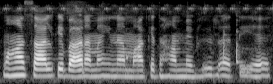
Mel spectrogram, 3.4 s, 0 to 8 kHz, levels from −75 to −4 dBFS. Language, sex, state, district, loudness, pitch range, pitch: Hindi, female, Madhya Pradesh, Umaria, -18 LUFS, 185-205 Hz, 195 Hz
